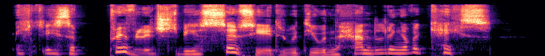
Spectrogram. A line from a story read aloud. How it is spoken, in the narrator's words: said the inspector warmly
